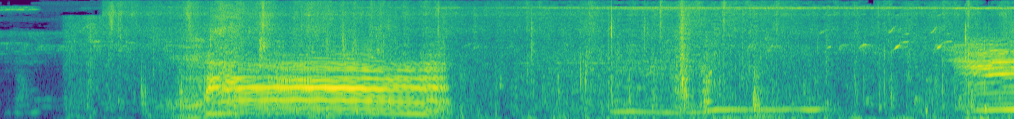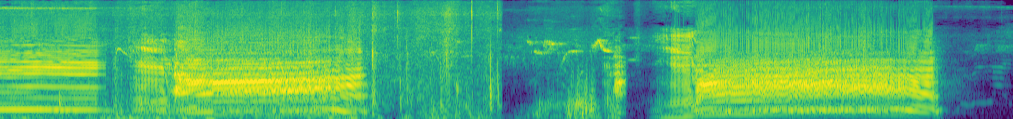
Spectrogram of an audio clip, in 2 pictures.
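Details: Cows in a village in summer give several long, deep moos, each a drawn-out harmonic bellow lasting about two seconds.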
